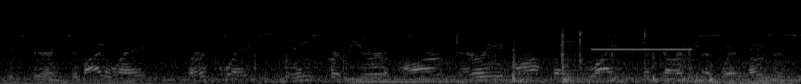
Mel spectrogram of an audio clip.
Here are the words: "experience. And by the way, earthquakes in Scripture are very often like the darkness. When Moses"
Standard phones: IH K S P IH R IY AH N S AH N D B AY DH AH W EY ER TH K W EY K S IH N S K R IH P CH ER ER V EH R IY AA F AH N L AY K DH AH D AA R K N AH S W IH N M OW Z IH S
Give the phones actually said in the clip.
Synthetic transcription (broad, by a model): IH K S P IH R IY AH N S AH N B AY DH AH W EY ER TH K W EY K S IH N S K R IH P CH ER ER V EH R IY AA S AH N L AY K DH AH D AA R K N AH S W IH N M OW Z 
